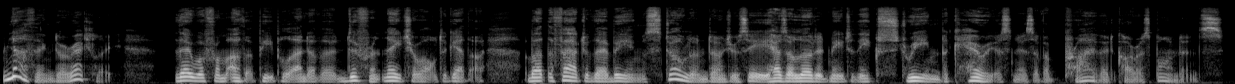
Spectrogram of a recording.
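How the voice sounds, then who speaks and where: Woman voicing a suave, low, gravelly Edwardian gentleman. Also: lively intonation, moderate pace, no echo, clean studio sound, full character voice. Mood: grave, confiding. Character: suave, persuasive younger gentleman of Edwardian times.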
